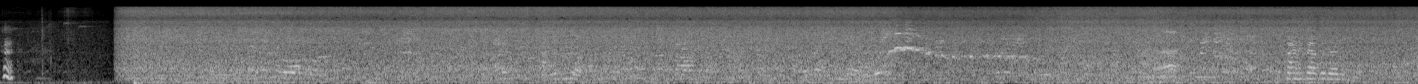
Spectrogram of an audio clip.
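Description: Rushing waterfall water in Goa, a steady loud roar that fills the whole clip after an abrupt start, with voices faintly heard over it.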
